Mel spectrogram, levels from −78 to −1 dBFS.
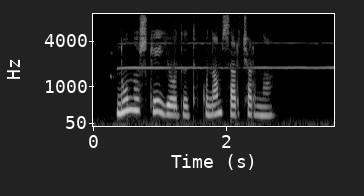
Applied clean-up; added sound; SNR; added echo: neural diffusion model UNIVERSE++.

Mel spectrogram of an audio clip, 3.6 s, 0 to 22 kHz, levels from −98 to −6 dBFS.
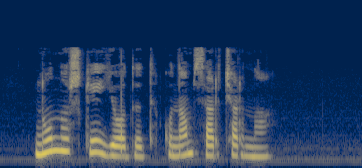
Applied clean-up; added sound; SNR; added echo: none; none; none; none.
